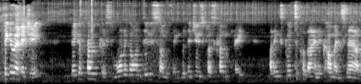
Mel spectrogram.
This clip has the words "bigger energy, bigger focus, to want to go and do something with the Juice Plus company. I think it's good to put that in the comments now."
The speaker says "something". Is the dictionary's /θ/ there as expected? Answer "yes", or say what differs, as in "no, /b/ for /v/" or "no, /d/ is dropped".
yes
